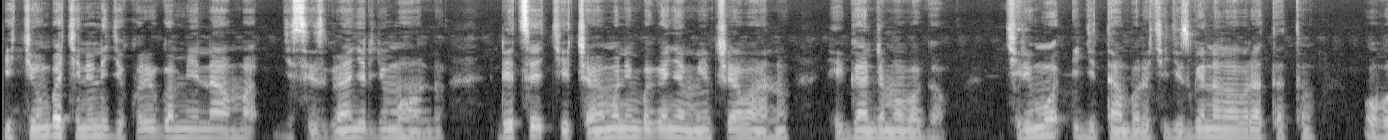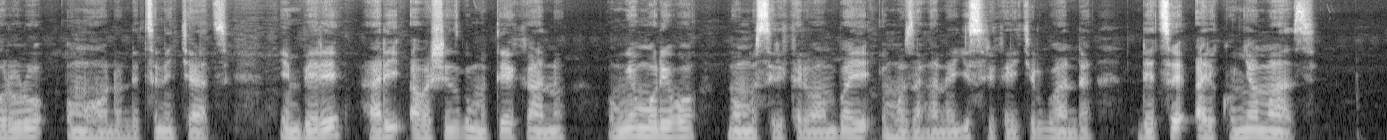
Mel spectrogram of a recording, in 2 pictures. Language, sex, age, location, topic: Kinyarwanda, male, 18-24, Nyagatare, government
